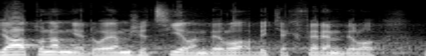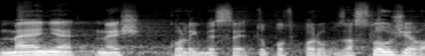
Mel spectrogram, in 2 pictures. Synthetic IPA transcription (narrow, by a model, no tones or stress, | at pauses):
ɛlaːt̪onamɲɛdo̞jɛmʒɛt͡siːlɛmbɪloabɪcɛxfɪɾɛmbɪlo̞ | mɛːɲɛnɛʃko̞lɪɡ̚bɪsɪt̪upot̪̚po̞ɾuzaslo̞wʒɪlo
